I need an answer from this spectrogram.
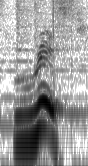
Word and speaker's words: wrist: does it say see when w comes before R which means whenever we have a combination of w and R the W is silent yes confused what do we call this this it is a brid wrist no we call it wrist right did you notice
